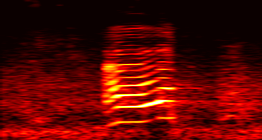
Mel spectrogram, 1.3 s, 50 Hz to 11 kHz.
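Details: Hunter, a dog descended from Congo Vikar, practising the hold and bark and outs in protection training on May 19, 2020: one sharp, ringing bark lasting about a third of a second, tonal with a slight downward bend, against a quiet background.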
